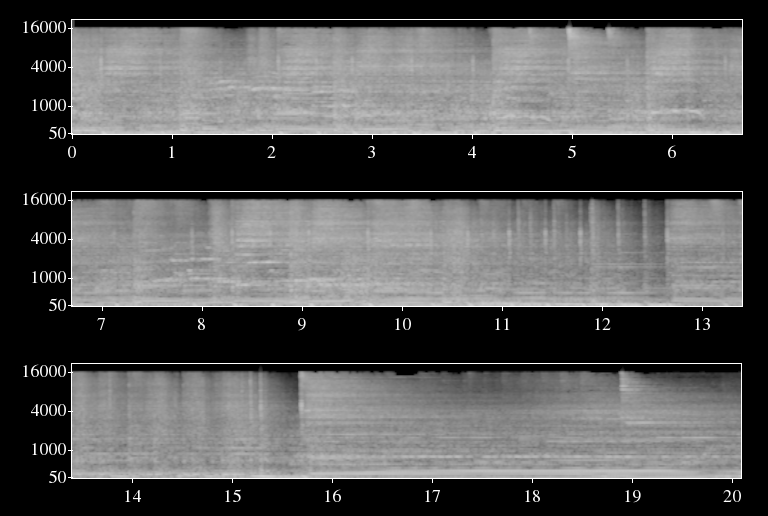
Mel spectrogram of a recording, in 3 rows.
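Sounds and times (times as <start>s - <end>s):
rock band playing: 0.0s - 20.0s
sliding electric guitar lines: 0.0s - 20.0s.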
